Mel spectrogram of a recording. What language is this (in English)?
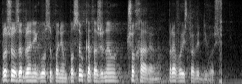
Polish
